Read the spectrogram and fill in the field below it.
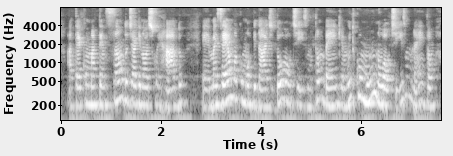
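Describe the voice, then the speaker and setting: A woman from Brazil, a mother and channel host, explaining terms to parents in a patient teaching manner, often checking in with listeners. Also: mid-range voice. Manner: didactic, repeats key points, checks in with "né?" and "tá?".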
